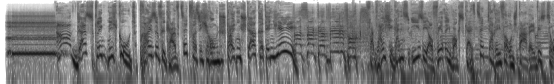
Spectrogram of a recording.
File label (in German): Funk, radiospot; Radiowerbung; Verivox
